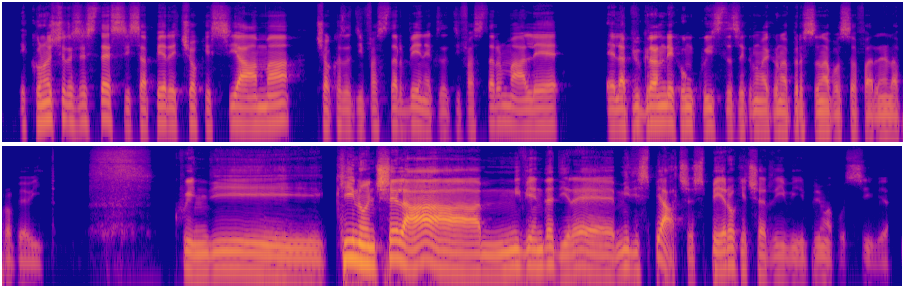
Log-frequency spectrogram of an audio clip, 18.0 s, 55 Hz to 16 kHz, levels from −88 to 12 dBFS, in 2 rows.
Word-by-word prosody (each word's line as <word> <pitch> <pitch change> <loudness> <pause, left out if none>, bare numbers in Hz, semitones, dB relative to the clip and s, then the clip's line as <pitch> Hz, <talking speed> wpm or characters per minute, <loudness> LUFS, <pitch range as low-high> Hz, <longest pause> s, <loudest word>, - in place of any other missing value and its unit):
e - - -17
conoscere 135 +1 -3
se 125 +2 -7
stessi 130 -4 -3
sapere 115 +2 -4
ciò - - -6
che - - -13
si 120 - -6
ama, 120 +4 +1 0.2
ciò - - -7
cosa 100 -2 -12
ti 105 +1 -15
fa 105 - -13
star 105 0 -9
bene, 100 -2 -6
cosa 95 0 -17
ti 95 - -24
fa 100 +3 -12
star 115 +4 -9
male, 110 -1 -4 0.4
è 105 - -7
la 110 - -1
più 115 +1 -8
grande 120 0 +1
conquista, 110 -2 -8
secondo 100 0 -9
me, 95 - -5
che 95 - -18
una 95 0 -5
persona 95 -1 -5
possa 85 - -8
fare 80 -1 -9
nella 85 -1 -7
propria - - -15
vita. 75 0 -18 1.2
Quindi 100 -6 -3
chi 170 +1 +4
non 145 -4 +7
ce 175 +5 +8
l'ha, 110 -10 +8
mhmm, 100 +2 -4
mi 120 - 0
vien 120 +1 -1
da 135 +2 0
dire: 100 -2 -2
"Mi 115 +6 -5
dispiace, 105 -1 -1
spero 115 +4 -1
che 115 - -11
ci - - -4
arrivi 90 -1 -11
il 80 - -14
prima 90 -2 -12
possibile". 75 +1 -17
105 Hz, 180 wpm, -21 LUFS, 95-120 Hz, 1.2 s, ce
